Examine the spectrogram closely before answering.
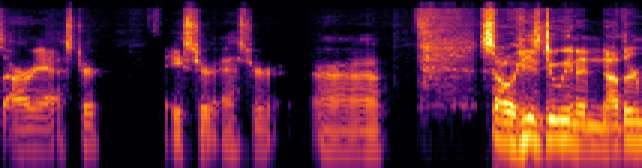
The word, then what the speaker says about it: Ari Aster: The director, Ari Aster, I believe is how you pronounce it. Ari Aster.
